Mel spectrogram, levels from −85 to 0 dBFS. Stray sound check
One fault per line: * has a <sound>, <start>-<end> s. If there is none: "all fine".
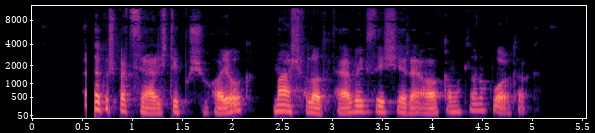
* has a dropout, 0.5-0.6 s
